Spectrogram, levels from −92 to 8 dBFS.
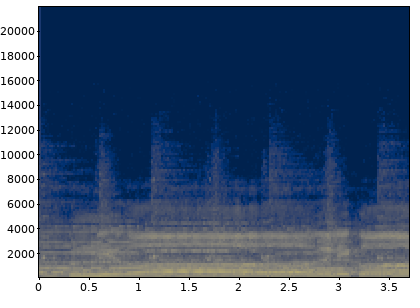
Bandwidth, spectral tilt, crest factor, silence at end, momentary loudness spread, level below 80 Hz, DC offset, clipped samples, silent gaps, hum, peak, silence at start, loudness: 10.5 kHz; -6 dB/octave; 12 dB; 0 s; 4 LU; -44 dBFS; under 0.1%; under 0.1%; none; none; -14 dBFS; 0 s; -26 LUFS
